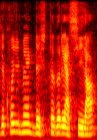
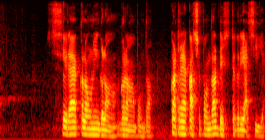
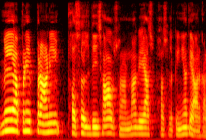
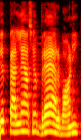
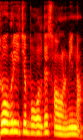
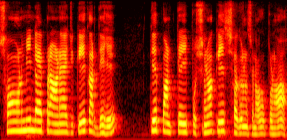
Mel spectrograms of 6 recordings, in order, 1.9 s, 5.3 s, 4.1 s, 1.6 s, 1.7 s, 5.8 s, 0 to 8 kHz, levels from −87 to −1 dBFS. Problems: none marked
